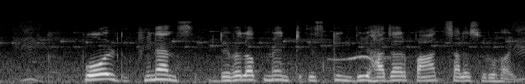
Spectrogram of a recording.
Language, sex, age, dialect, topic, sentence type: Bengali, male, 18-24, Standard Colloquial, banking, statement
